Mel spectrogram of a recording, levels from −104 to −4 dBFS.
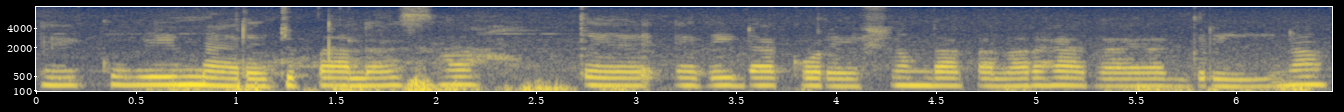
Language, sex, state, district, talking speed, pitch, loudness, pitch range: Punjabi, female, Punjab, Kapurthala, 130 wpm, 225 Hz, -16 LUFS, 210-230 Hz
